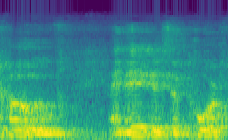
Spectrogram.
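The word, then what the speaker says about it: Cobh: off the coast of Cove, C-O-V-H in the Gaelic is pronounced Cove, and it is the port for Cork in the southern part of Ireland.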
